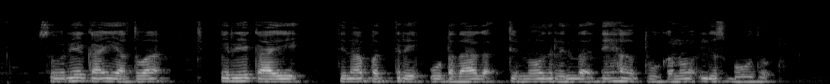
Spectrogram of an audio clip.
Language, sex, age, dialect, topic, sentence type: Kannada, male, 18-24, Dharwad Kannada, agriculture, statement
